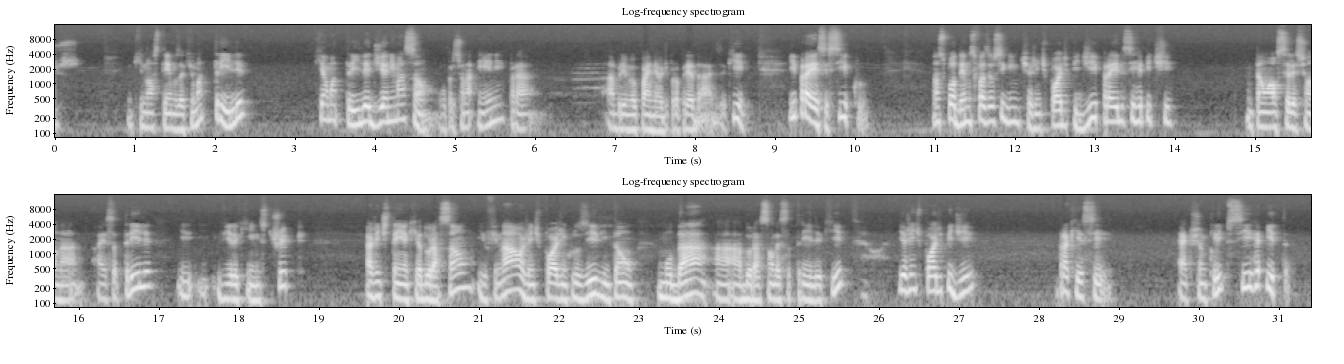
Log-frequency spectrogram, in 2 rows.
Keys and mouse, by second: 0.9 click, 2.7 middle click, 5.2 n, 6.9 click, 9.1 ctrl+middle click, 9.6 middle click, 10.1 ctrl+middle click, 10.5 middle click, 10.9 ctrl+middle click, 14.8 click, 28.1 click, 29.9 middle click.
